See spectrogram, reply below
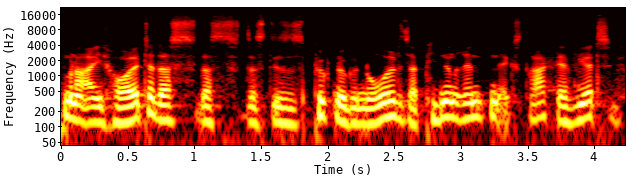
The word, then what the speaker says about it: Pycnogenol: Pycnogenol. – Pycnogenol, genau, ja.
